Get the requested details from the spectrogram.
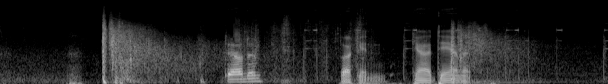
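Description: A rifle fires sharp shots that echo away.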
